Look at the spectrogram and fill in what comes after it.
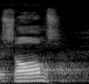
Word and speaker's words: Psalms: You'll find this book, Psalms. Kind of looks like it's spelled Psalms, but the P is silent. Psalm 130.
